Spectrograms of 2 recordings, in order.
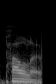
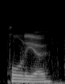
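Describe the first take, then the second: First: No extra 'ee' sound comes before the final 'o'. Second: An extra 'ee' sound comes before the final 'o'. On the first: The speaker calls it right. "There's no I there" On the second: The speaker calls it wrong. "my English pronunciation brain taking over there and just butchering people's names"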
